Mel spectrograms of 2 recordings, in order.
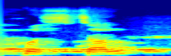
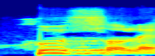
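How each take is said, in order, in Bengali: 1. মাঝে একটি t ধ্বনি শোনা যায়। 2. মাঝে কোনো t ধ্বনি শোনা যায় না। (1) "এটা অনেকেই বলবে হুস্থল" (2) "এটা হবে হুসল, এখানে টির উচ্চারণ হবে না"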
